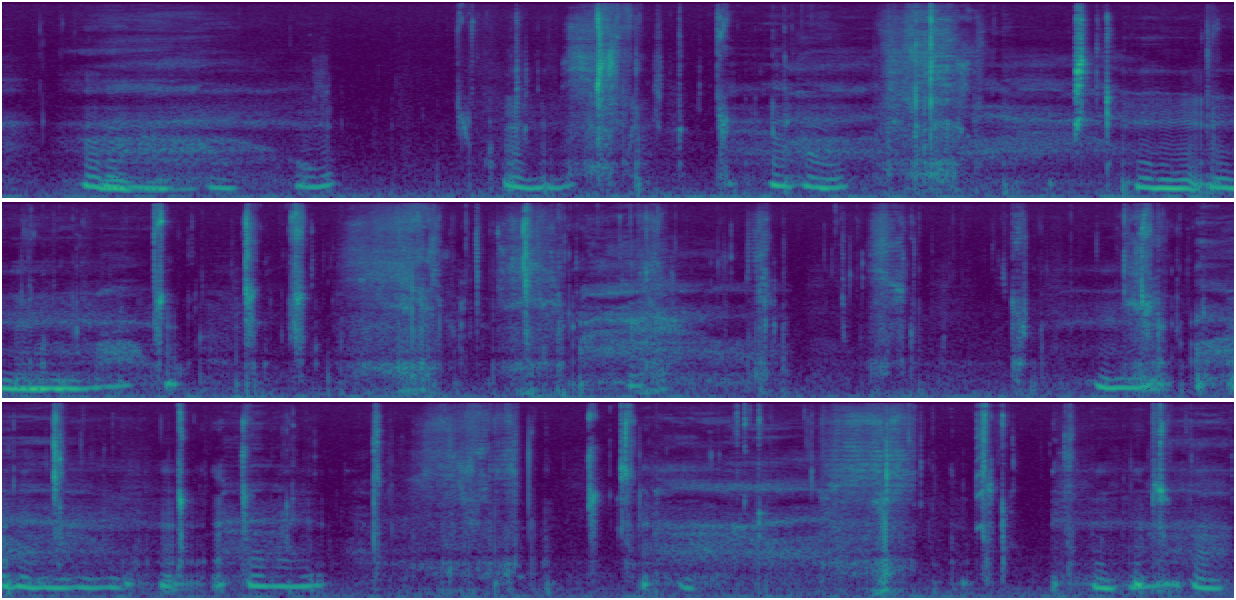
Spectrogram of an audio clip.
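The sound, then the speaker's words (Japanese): Soft, wet chewing and mouth sounds come in irregular bursts, quiet and close, with faint breathy whispering between them. “美味しそう。いただきます。”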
